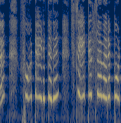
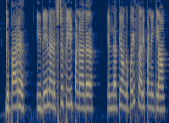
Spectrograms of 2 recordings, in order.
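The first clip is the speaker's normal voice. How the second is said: lower, urgent friend pressing her advice; a lower-voiced scheming friend urging the crying wife; scheming friend Roja; 8 semitones lower than usual. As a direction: push her to go home now, low and insistent.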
